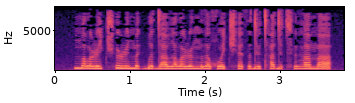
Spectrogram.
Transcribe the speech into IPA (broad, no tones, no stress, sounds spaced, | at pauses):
m i lˠ ə ɭ i t͡ʃʰ ʏ ɭ i m ɛ ɡ͡b ə d a β i lˠ ɛ ɭ ə ŋ ə ð a χʷ ɛ t͡ʃʰ ɛ θ ə d ʏ tʰ a d ʏ t͡sʰ ʏ ɦ a m a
